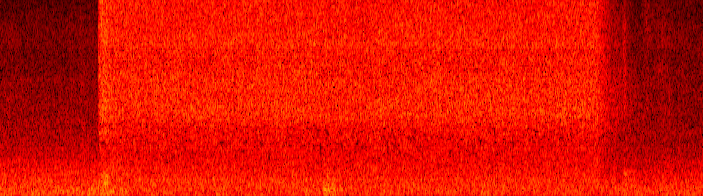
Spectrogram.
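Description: A bus door opens with a loud hiss of air.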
